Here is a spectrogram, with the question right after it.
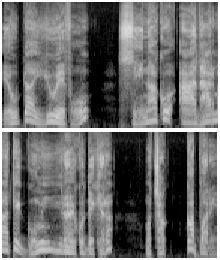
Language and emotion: Nepali, surprised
